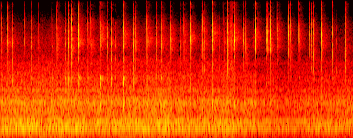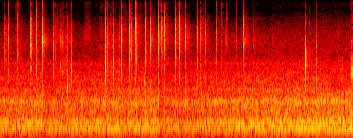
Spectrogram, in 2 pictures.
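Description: Long nails tap and scratch the side of a tall, light-blue glossy plastic conditioner bottle, fill level not visible. The result is a dense run of sharp, bright clicks with very short decay, layered over light scratching and a steady low hum.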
